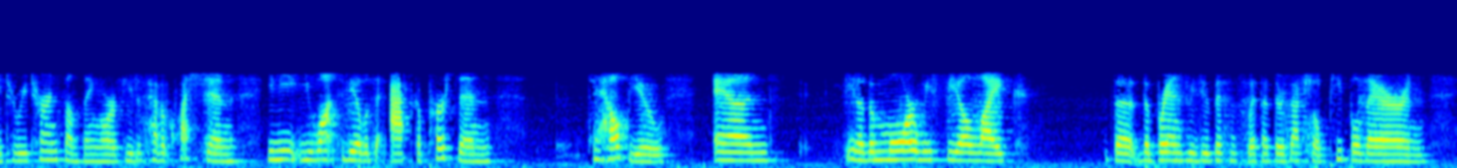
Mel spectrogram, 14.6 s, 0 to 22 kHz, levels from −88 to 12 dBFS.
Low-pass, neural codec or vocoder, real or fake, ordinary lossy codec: 3.6 kHz; none; real; AAC, 16 kbps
